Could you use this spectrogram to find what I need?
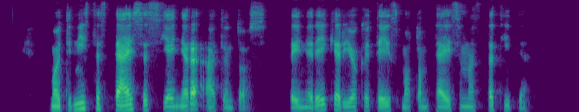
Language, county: Lithuanian, Vilnius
